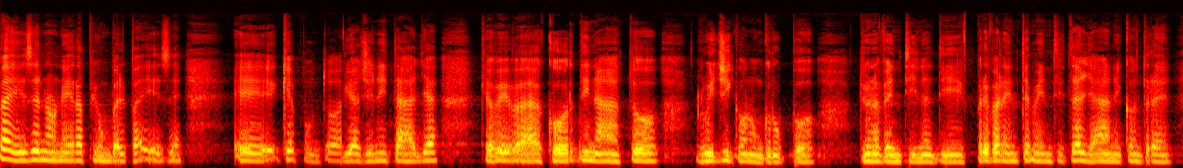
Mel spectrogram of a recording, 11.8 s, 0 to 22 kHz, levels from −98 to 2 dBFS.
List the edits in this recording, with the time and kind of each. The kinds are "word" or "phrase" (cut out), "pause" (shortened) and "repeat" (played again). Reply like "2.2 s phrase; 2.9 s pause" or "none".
3.4 s word; 7.3 s word; 9.6 s word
